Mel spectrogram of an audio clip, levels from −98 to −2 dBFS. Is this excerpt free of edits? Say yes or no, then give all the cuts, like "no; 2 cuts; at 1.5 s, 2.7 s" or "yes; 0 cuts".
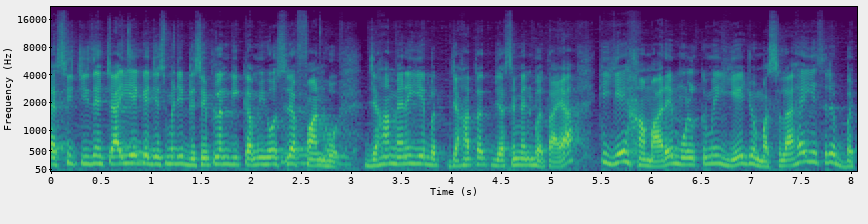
yes; 0 cuts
